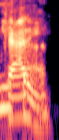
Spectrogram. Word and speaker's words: Micah: With Katie, Katie, and Mika. Caddy. And the whole time I wanted to be like, but it's spelled Micah. It is spelled Micah. But I guess Mika is the theme.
